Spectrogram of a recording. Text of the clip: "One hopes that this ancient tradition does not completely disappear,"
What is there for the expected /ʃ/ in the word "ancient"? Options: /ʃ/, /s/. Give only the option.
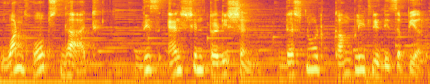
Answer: /ʃ/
